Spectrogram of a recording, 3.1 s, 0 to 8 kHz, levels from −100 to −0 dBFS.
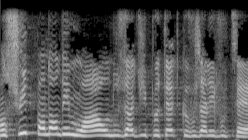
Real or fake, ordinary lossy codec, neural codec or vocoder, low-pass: fake; none; codec, 16 kHz in and 24 kHz out, 2.2 kbps, FireRedTTS-2 codec; 7.2 kHz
